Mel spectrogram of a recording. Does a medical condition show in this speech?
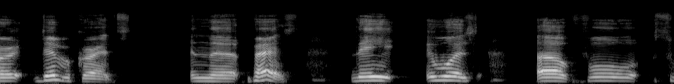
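Yes: multiple sclerosis.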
